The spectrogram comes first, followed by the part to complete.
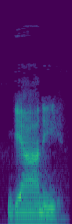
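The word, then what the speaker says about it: jñānī: which means knowledge it's it's actually spelled JN but it's pronounced with a G yeah yeah gyani you know there's different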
